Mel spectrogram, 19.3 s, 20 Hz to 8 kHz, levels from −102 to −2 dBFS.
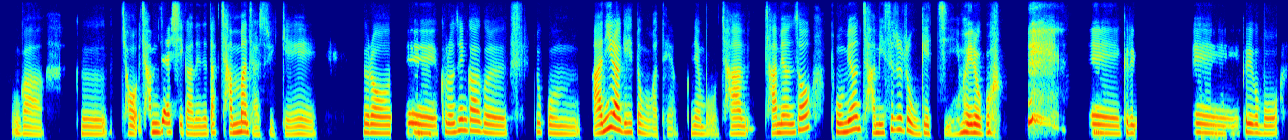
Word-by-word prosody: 뭔가 155 -2 -5 0.5
그 155 -1 -4 0.2
저 165 -1 -1
잠잘 190 +1 +3
시간에는 160 -3 -4
딱 185 - -3
잠만 190 +3 +3
잘 145 -6 -8
수 - - -16
있게. 150 0 -6 0.7
그런 175 -2 +3 0.2
네 175 -4 +3
그런 190 0 0
생각을 200 -7 +1 0.4
쪼끔 165 -5 -4 0.2
안일하게 215 - +6
했던 190 -2 -2
것 150 -1 -9
같아요. 135 0 -12 0.2
그냥 165 -2 -6
뭐 - - -11
'잠 160 0 -2 0.2
자면서 185 - +2 0.3
보면 220 +7 +4
잠이 180 -5 -1
스르르 245 +1 0
오겠지.' 160 -4 -4
막 195 +1 +4
이러고. 180 -1 +6 1.5
예. 170 -3 +2
그리고 170 -1 -2 0.9
예 170 -4 -3
그리고 185 -2 +2
뭐 165 0 -3
175 Hz, 210 characters per minute, -24 LUFS, 160-190 Hz, 1.5 s, 안일하게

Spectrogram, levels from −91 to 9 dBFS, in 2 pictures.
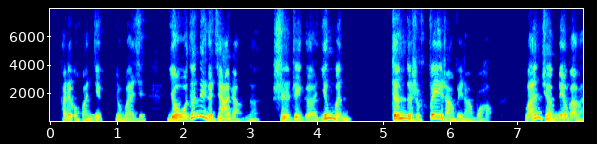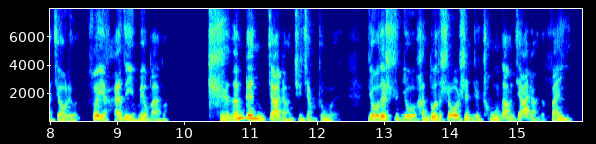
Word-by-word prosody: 它 135 - -5
这 160 - +1
个 135 - -6
环 120 +4 -6
境 155 -4 -4 0.2
有 120 - -7
关 125 0 -8
系。 115 -2 -13 0.3
有 170 +2 +5
的 265 +5 +3
那 365 -4 +3
个 - - +3
家 180 +6 +1
长 110 -11 -10
呢， 115 +2 -12 0.2
是 170 -5 0
这 155 +1 0
个 130 -2 -5
英 230 - +5
文 170 -4 -1 0.6
真 220 +1 +9
的 205 - +5
是 - - -3 0.2
非 250 -1 +6
常 120 -1 -4
非 125 0 -5
常 110 -3 -10
不 125 - -11
好， 110 -1 -18 0.5
完 255 +7 +1
全 175 -7 0
没 150 - -2
有 - - 0
办 155 -5 -3
法 115 - -8
交 125 +4 -6
流， 120 +1 -10
所 205 +3 +3
以 - - +1
孩 - - -5
子 220 - -1
也 125 -9 -4
没 120 - -5
有 - - -3
办 120 -1 -9
法， 115 +1 -17 0.6
只 125 +1 -3
能 195 - +3
跟 220 -6 +5
家 160 -3 +1
长 120 -7 -9
去 110 +4 -9
讲 115 -4 -10
中 120 +1 -8
文， 115 -4 -12 0.5
有 150 -1 +1
的 195 - +7
时 170 -2 -6
有 145 -1 -1
很 125 -3 -6
多 180 +5 +2
的 175 - -5
时 - - -4
候 150 0 +5
儿 150 - +4
甚 175 -5 -4
至 130 -3 -9
充 160 +7 -7
当 160 -2 -6
家 150 +2 -3
长 120 -8 -12
的 105 - -24
翻 165 - -4
译。 170 -10 -10
150 Hz, 280 characters per minute, -25 LUFS, 120-175 Hz, 0.6 s, 真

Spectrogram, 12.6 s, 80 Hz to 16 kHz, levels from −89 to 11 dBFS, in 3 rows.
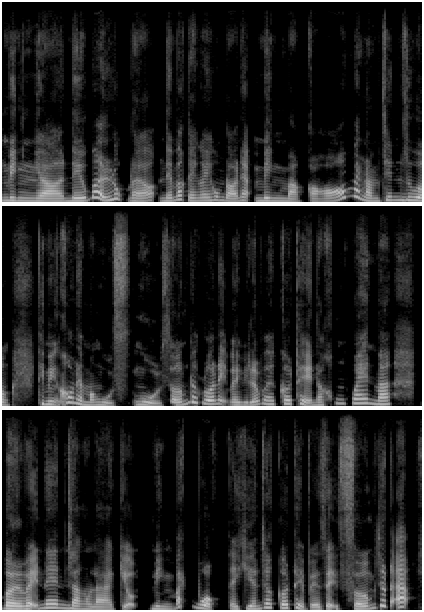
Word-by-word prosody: mình 225 -3 -3
ờ, 200 0 +4
nếu 215 +2 +3
mà 235 - +3
lúc 375 +4 -4
đó 210 -1 -2
nếu 215 +1 -5
mà 315 - +1
cái 230 -7 -5
ngày 240 +1 -4
hôm 270 0 -7
đó 200 -3 +2
nha, 255 - -2
mình 215 -2 -3
mà 185 -2 0
có 200 - 0
mà - - +1
nằm 205 -1 -2
trên 270 +3 -7
giường 255 -5 +2 0.3
thì 295 - -3
mình 255 -1 -1
cũng - - -1
không 405 0 +1
thể 295 - +2
mà 205 -5 -2
ngủ 200 -4 -6
s - - -7
ngủ 215 -6 -2
sớm 210 +3 -2
được 405 -5 -2
luôn 285 0 +4
ấy, 280 - -3
bởi 210 - -2
vì 200 - -7
lúc 235 +7 -2
ấy 275 -1 -2
cơ 290 +1 +1
thể 280 -11 +1
nó 205 - -5
không 320 +6 -13
quen 340 -2 +1
mà. 265 0 +4 0.3
Bởi 225 -3 +8
vậy 220 - +5
nên 295 0 +1
rằng 220 -4 +1
là, 185 -2 0
kiểu, - - -2 0.2
mình 205 -3 -5
bắt - - 0
buộc 265 - +4
phải 200 - -4
khiến 215 +2 -3
cho 315 - +1
cơ 285 -2 +3
thể 270 - 0
phải 175 0 0
dậy 180 - -1
sớm 210 +2 +1
trước 450 - +3
đã. - - +7
225 Hz, 295 wpm, -23 LUFS, 205-275 Hz, 0.3 s, Bởi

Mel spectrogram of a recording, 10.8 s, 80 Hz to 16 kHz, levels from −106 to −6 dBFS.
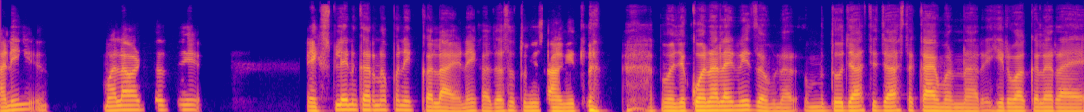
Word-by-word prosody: आणि 145 +6 +2 0.9
मला 140 +3 +3
वाटतं 155 0 -2
ते 160 +1 -5 1.1
एक्सप्लेन 160 +6 +2
करणं 155 -1 +1
पण 155 -1 -1
एक 145 -1 -2
कला 125 -2 +2
आहे, 110 -2 0
नाही 120 +4 -2
का, 120 -2 -4
जसं 120 +4 -2
तुम्ही 125 0 0
सांगितलं. 120 +2 +2 0.6
म्हणजे 125 0 +2
कोणालाही 135 0 +5
नाही 145 +2 +2
जमणार. 115 -4 -2
म 125 0 -3
तो 130 0 +3
जास्तीत 130 +1 0
जास्त 130 +1 +1
काय 125 -1 +5
म्हणणार 115 -1 -2
हिरवा 125 -1 0
कलर 120 -1 0
आहे 115 0 -1
130 Hz, 155 wpm, -23 LUFS, 120-140 Hz, 1.1 s, कोणालाही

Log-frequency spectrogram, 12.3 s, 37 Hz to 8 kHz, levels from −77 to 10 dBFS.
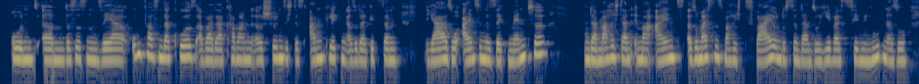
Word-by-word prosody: Und, 180 0 +3
ähm, 175 -1 +1
das 175 +2 -3
ist 185 +1 -3
'n 175 -2 +1
sehr 170 0 0
umfassender 220 -5 +2
Kurs, 210 0 +1
aber 170 +1 -1
da 170 -1 -1
kann 185 +1 -5
man, 180 0 0
äh, 175 +1 -4
schön 195 +3 +3
sich 185 -1 -6
das 170 +1 -11
anklicken. 190 +1 0
Also, 165 +2 -4
da 170 -1 -1
gibt's 175 +1 -7
dann 175 -1 -2 0.3
ja, 170 +3 +2
so 180 -1 -1
einzelne 185 +3 +2
Segmente 175 +10 +1 0.5
und 180 - +2
da 175 - +5
mache 175 +3 +3
ich 200 - 0
dann 180 -1 0
immer 180 -2 -1
1 200 +4 +2
also 180 +2 +1
meistens 200 +1 +3
mach 175 -1 -2
ich 170 0 -6
2 170 +5 0
und 190 - +2
das 175 - -5
sind 175 -2 -3
dann 160 0 -3
so 165 - -3
jeweils 170 0 -3
10 175 -1 -3
Minuten. 185 +5 +2
Also, 170 0 -3
175 Hz, 225 wpm, -24 LUFS, 170-190 Hz, 0.5 s, da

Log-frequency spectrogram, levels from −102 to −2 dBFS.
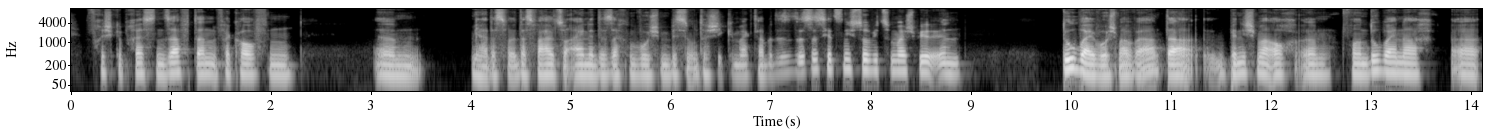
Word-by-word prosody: frisch - - -7
gepressten 120 -2 -2
Saft 125 +1 +1
dann 115 -1 +1
verkaufen. 110 -2 -2 0.8
Ähm, 100 -2 -2 0.5
ja, 100 -3 -2
das 100 +1 0
war 95 - -2
das 105 0 -1
war 110 - +4
halt 110 -2 +2
so - - -1
eine 110 -1 0
der 105 0 -4
Sachen, 105 0 -4
wo 105 - -1
ich 105 - -4
'n 105 - -4
bisschen 110 -1 -2
Unterschied 110 -1 -5
gemerkt 105 0 -7
habe. 100 0 -5
Das 125 +3 -10
das 130 +2 -1
ist 150 0 0
jetzt 150 0 -2
nicht 155 -1 -1
so 150 -1 +3
wie 145 - -4
zum 140 -1 -4
Beispiel 135 -1 +2
in 115 0 -2 1.0
Dubai, 150 -8 +8
wo 100 - +3
ich 100 - -3
mal - - +1
war. 70 - +2
Da - - +6 0.2
bin 115 +2 -3
ich 125 0 -1
mal 120 -2 +4
auch, 115 +1 0
ähm, 110 0 -2
von 115 -1 -1
Dubai 135 -2 +4
nach, 115 -2 0 0.2
äh, 110 -2 0
115 Hz, 205 wpm, -25 LUFS, 105-125 Hz, 1.0 s, Dubai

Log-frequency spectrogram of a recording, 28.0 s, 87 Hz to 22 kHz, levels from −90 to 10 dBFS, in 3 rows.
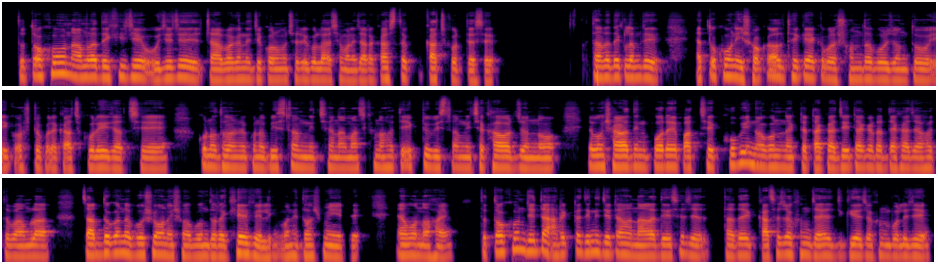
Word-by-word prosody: তো - - -2
তখন 205 +5 +4
আমরা 160 +1 +5
দেখি 155 +2 -2
যে 160 - +4
ওই 135 - 0
যে, 150 - +2
যে 160 - +3 0.2
চা 135 - +3
বাগানের 140 0 0
যে 140 - +1
কর্মচারীগুলো 135 0 -1
আছে - - -5
মানে 125 0 -1
যারা 130 0 +1
কাজটা, 145 +1 +1 0.2
কাজ 140 - +4
করতেছে, 125 -3 -1 1.1
তারা 155 +1 +5
দেখলাম 160 -1 +2
যে, 155 - +4 0.5
এতক্ষণ 170 -1 0
এই 145 - 0
সকাল - - +3
থেকে 160 0 0
একেবারে 140 -1 -1
সন্ধ্যা 140 0 -1
পর্যন্ত 135 -1 0 0.2
এই - - -1
কষ্ট - - -6
করে - - -2
কাজ 125 - +1
করেই 140 -1 +2
যাচ্ছে, 130 +1 -2 0.5
কোনো 150 -2 +1
ধরনের 135 -1 0
কোনো 135 -1 0
বিশ্রাম 140 +1 -2
নিচ্ছে 130 +1 -6
না - - 0
মাঝখানে 130 +2 -4
হয়তো 140 0 -5
একটু 150 - -5
বিশ্রাম 135 0 -3
নিচ্ছে 135 +1 -1
খাওয়ার 135 -2 +5
জন্য 130 -1 +1 0.5
এবং 150 - +4
সারাদিন 145 0 +5
পরে 145 +1 +5
পাচ্ছে 140 +1 0 0.2
খুবই 170 +3 +1
নগণ্য 145 -1 -1
একটা 135 - -2
টাকা, 130 +1 +3
যে 140 - +3
টাকাটা 140 0 +1
দেখা 135 0 +1
যায়, 130 0 0
হয়তোবা 135 0 -1
আমরা 130 0 +2 0.4
চা-র 145 -1 +6
দোকানে 160 0 +5
বসে 145 +2 +1
অনেক 135 - -1
সময় 130 -2 -1
বন্ধুরা 135 -1 +1
খেয়ে 160 -2 +6
ফেলি, 120 -2 +1
মানে 130 +2 -2
১০ 135 - -1
মিনিটে, 125 -1 -1 0.5
এমনও 140 -2 +2
হয়, 125 0 0 0.3
তো - - -2
তখন 170 +5 +3
যেটা, 180 0 +3
আরেকটা 150 +4 -2
জিনিস 170 +1 -1
যেটা 155 +1 +1
আমার 145 -2 -1
নাড়া 135 +1 +3
দিয়েছে 135 +3 -1
যে, 140 - +2 0.3
তাদের 140 +1 +2 0.2
কাছে 130 +2 +2
যখন, 150 0 -1
যাই 135 0 +3 0.2
গিয়ে 140 -1 +3
যখন 135 +1 -6
বলি 130 +1 0
যে, 130 - +2
140 Hz, 195 wpm, -22 LUFS, 135-150 Hz, 1.1 s, চা-র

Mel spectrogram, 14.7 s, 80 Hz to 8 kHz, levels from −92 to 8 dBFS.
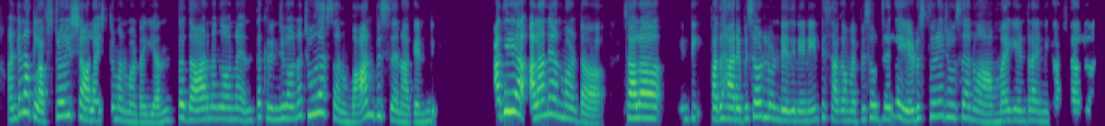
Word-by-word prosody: అంటే 265 +9 -2
నాకు 410 -8 +2
లవ్‌స్టోరీస్ 325 +11 -1
చాలా 240 -3 +3
ఇష్టం 265 - -8
అన్నమాట. 200 -4 -7 0.3
ఎంత 230 +5 -11 0.2
దారుణంగా 260 +3 +1
ఉన్నా, 255 -1 -6
ఎంత 235 +5 -9
క్రింజ్‌గా 270 +1 -3
ఉన్నా, 320 +3 -5
చూసేస్తాను 365 - -1
బా 190 - 0
అనిపిస్తాది 330 - -5
నాకు 190 +1 -5
ఎండ్ 215 +3 -8 0.9
అది 435 +5 +7 0.3
అలానే 340 +6 +4
అన్నమాట. 275 -9 -4 0.6
చాలా 285 +1 +8 0.5
ఏంటి, 260 +2 -9 0.2
16 265 -1 +4
ఎపిసోడులు 300 +3 -1
ఉండేది, 230 -3 0
నేనేంటి, 230 +6 -6
సగం 230 -1 -3
ఎపిసోడ్స్ 270 +5 -5
జరిగా 310 +5 -1
ఏడుస్తూనే 275 +7 -4
జూసాను. 285 -4 -5
ఆ - - +1
అమ్మాయికి 220 +4 -4
ఏంట్రా 230 0 -5
ఇన్ని 215 0 -11
కష్టాలు 225 +4 -6
అని. - - -14
260 Hz, 150 wpm, -22 LUFS, 230-295 Hz, 0.9 s, చాలా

